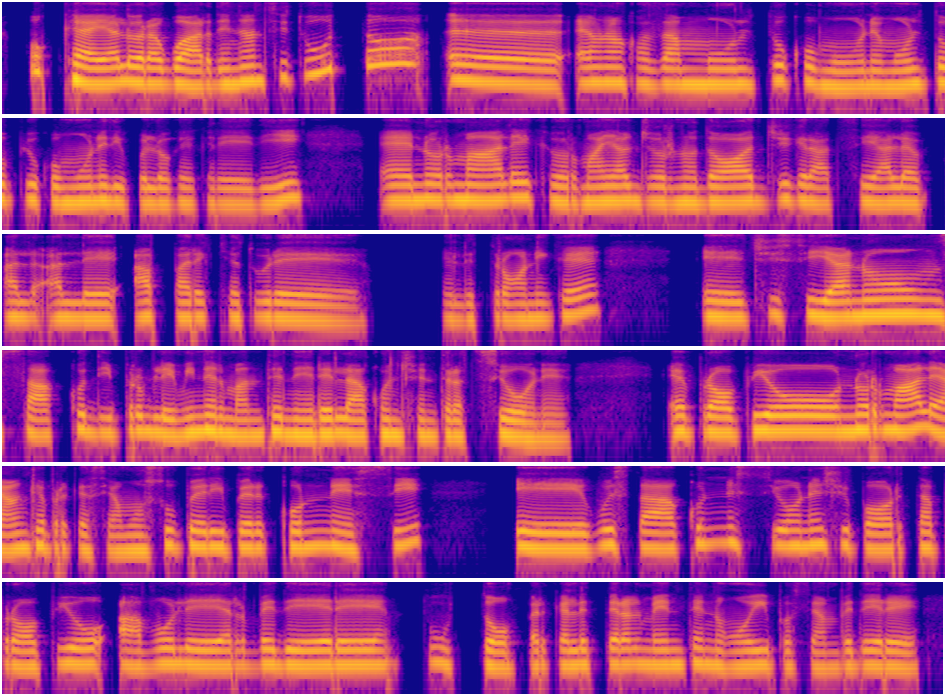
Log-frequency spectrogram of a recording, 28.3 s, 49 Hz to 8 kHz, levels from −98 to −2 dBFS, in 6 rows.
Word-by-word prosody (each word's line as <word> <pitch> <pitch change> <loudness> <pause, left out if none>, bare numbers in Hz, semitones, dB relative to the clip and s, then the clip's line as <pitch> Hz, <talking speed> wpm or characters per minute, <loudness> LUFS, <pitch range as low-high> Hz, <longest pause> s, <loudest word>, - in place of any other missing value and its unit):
Okay, 235 - +5
allora, 205 -1 +5
guarda, 190 -1 +3
innanzitutto, 265 - -1 0.3
ehm, 205 -5 +3
è 205 - -3
una 210 0 +1
cosa 195 -1 -2
molto 190 +3 -1
comune, 180 -3 -2
molto 190 +3 -1
più 195 0 -4
comune 180 0 0
di 180 -1 -2
quello 170 0 -3
che 170 0 -7
credi. 165 +5 -4 0.3
È 190 +2 -1
normale 195 +1 +1
che 190 -1 -7
ormai, 180 +1 0
al 185 - +1
giorno 175 -1 -2
d'oggi, 180 +2 0
grazie 180 -1 -4
alle 170 -1 -1
al 185 -1 -4
alle 175 -1 -1
apparecchiature 180 -5 -3 0.3
elettroniche, 175 +7 -4 0.5
ehm, 185 -1 +1
ci 205 +4 -10
siano 200 +1 +3
un 205 -1 +2
sacco 175 +2 -1
di 185 -2 -4
problemi 190 -1 0
nel 200 -1 +4
mantenere 175 0 +2
la 170 -2 +3
concentrazione. 160 -3 -1 0.4
È 200 0 0
proprio 200 +2 +4
normale, 210 +2 +4
anche 190 +3 +1
perché 190 -2 -6
siamo 175 +1 -4
super 210 +2 -1
iper-connessi 200 +3 -2 0.4
e 190 -2 +3
questa 200 -3 0
connessione 225 -2 -3
ci 220 0 -7
porta 185 +1 -2
proprio 190 +1 -2
a 180 -1 -1
voler 180 -1 0
vedere 185 0 +2
tutto, 180 -4 -2
perché 175 +2 -5
letteralmente 185 +1 -1
noi 180 0 -2
possiamo 170 -1 -9
vedere, 175 -1 -1
185 Hz, 135 wpm, -23 LUFS, 175-200 Hz, 0.5 s, Okay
